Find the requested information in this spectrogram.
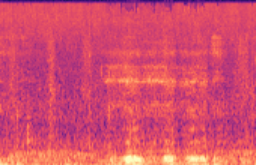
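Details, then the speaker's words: Three faint, low snuffling snores from a sleeping dog in the background, heard against quiet room noise; snoring. "and if you listen closely you might just hear my dog snoring in the background"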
